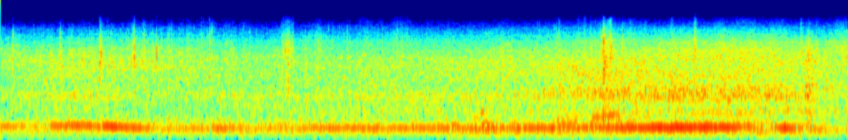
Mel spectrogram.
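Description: Motorcycle engine idling steadily, its pitch dipping slightly about a second in, with street traffic around it.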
